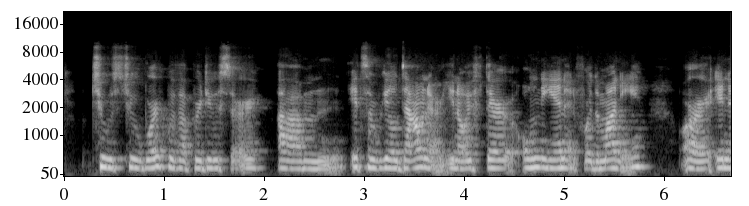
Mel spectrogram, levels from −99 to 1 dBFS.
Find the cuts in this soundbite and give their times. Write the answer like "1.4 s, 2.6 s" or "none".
none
